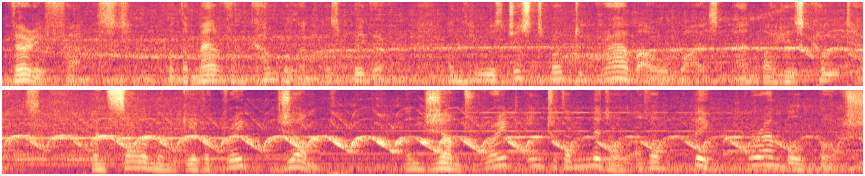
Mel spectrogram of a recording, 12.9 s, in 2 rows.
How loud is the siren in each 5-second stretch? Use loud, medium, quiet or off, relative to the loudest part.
medium, loud, loud.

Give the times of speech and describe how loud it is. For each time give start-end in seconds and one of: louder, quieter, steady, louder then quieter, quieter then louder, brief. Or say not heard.
0.0-12.8 steady.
